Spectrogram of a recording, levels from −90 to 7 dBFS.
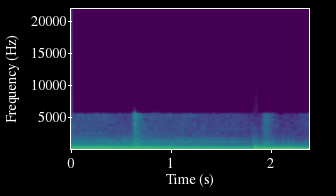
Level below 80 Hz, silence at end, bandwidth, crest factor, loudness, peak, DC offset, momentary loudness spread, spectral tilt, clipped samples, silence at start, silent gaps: -26 dBFS; 0 s; 5.8 kHz; 8 dB; -25 LUFS; -16 dBFS; 0.1%; 8 LU; -9.5 dB/octave; under 0.1%; 0 s; none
